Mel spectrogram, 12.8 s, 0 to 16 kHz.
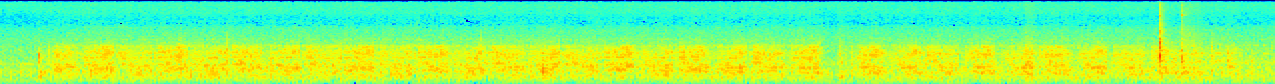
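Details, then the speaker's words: HP LaserJet P1102 laser printer after repair of a loud grinding noise by replacing the belt gear and greasing the gear box, toner cartridge installed and powered on: smooth even mechanical whir, no grinding or clicking; normal operation. "Toner cartridge installed and printer is turned on. You can hear there is no noise this time."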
